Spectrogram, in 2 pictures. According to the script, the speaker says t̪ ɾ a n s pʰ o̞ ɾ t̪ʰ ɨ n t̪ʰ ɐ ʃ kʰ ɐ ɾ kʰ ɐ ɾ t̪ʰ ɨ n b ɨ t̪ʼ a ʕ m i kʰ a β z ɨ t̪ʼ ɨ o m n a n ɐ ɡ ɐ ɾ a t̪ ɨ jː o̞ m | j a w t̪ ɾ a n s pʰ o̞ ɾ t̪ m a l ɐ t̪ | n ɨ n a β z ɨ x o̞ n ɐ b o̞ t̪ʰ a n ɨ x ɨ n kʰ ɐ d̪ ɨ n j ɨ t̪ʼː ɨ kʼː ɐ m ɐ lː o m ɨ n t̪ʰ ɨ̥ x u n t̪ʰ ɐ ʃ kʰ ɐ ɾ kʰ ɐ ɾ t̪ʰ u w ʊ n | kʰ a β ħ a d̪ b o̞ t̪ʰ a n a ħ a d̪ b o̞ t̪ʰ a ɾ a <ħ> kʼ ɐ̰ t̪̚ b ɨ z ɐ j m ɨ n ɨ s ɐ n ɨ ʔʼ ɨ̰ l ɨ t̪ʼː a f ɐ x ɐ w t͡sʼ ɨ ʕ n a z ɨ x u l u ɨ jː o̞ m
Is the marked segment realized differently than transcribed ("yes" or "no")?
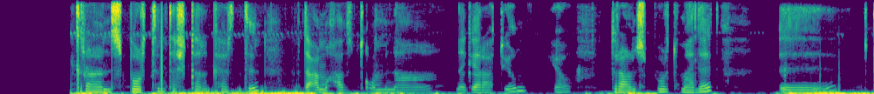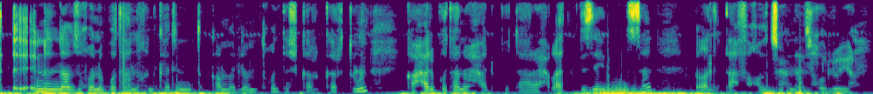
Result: no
